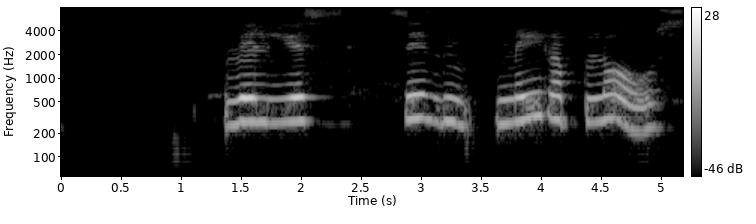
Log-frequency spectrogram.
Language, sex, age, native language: Icelandic, female, 10, Icelandic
